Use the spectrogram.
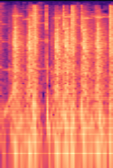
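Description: Rapid gunfire from a Gatling tower in a tower-defense video game, a fast unbroken stream of sharp shots close up with no talking.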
